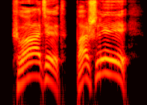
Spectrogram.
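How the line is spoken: Screaming. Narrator (Russian): завопил Тору

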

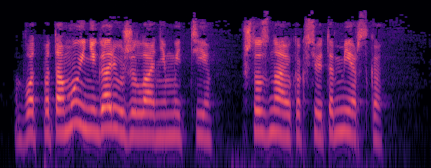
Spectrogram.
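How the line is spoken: Grumbling. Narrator (Russian): пробурчал Грег

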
